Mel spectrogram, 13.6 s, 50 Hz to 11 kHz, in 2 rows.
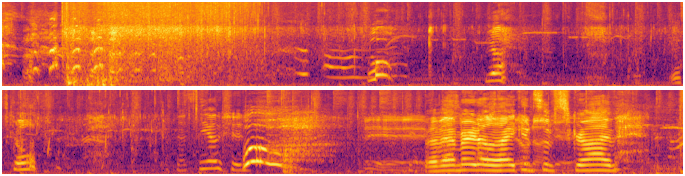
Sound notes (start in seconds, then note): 0.0 laughing; 0.1 water splashing; 4.1 moans; 6.9 water splashing; 9.5 shouts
